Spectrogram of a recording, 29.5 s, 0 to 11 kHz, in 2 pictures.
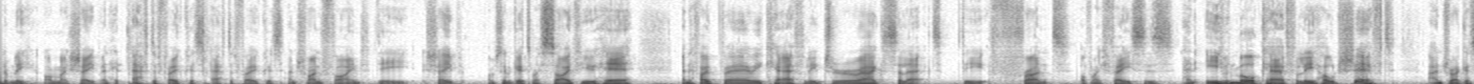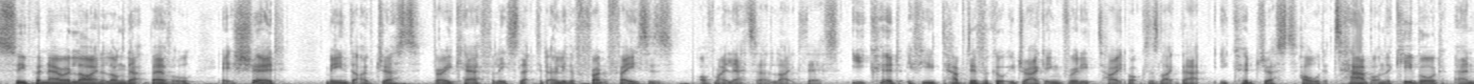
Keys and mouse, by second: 0.8 f, 3.6 space, 4.7 alt+middle click, 6.6 click, 11.7 alt+middle click, 13.5 shift+click, 16.8 space, 18.2 alt+click, 19.7 click, 20.5 alt+click, 24.3 alt+click, 27.0 click, 27.4 alt+click, 28.7 Tab, 29.2 click.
